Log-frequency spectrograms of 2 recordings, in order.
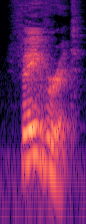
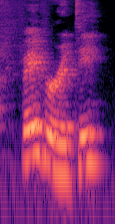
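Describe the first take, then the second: First: The word ends without any extra vowel sound. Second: The word ends with an added vowel sound. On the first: The speaker calls it right. "You don't hear him" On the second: The speaker calls it wrong. "It's not favorite-y"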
